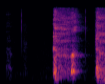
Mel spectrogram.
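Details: Two sharp, harsh cough bursts in quick succession from a player who says they are sick, recorded during gameplay.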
